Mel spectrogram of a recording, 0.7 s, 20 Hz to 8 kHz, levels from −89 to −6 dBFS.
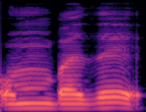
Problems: low volume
